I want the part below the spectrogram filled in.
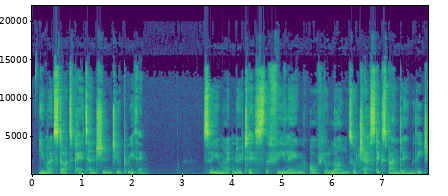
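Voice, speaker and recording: A woman speaks in a deep, relaxed voice with a dark, warm tone. She guides a meditation as a therapist would, gently and soothingly. Her delivery is measured and calm, giving each instruction softly.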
